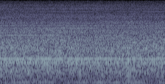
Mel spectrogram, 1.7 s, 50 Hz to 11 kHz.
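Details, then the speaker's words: Creality Ender 3 Pro 3D printer with stock fans before a Noctua upgrade, with power-supply hot spots up to 50°C; the small motherboard fan gives a loud, steady airy whoosh with a faint whistle; loud cooling fan. "the motherboard fan is making quite a bit of noise at this point"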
